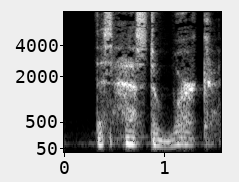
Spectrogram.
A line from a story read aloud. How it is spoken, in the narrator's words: Dewey says, the words coming out in a barely audible hiss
